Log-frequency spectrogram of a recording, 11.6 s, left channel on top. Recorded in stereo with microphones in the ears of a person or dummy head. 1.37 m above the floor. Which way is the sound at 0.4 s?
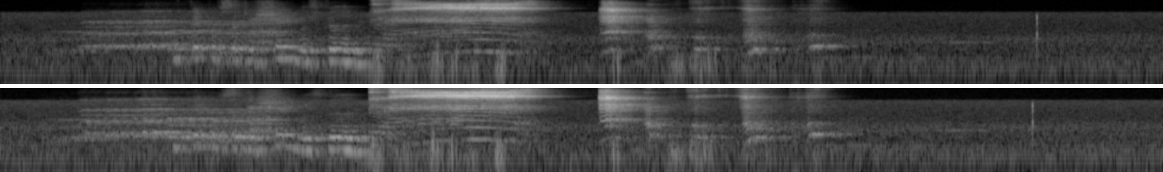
65° right (ahead or behind).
